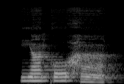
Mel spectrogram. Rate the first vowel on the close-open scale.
open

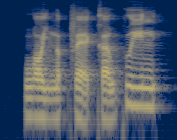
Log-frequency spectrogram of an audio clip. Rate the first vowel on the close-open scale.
mid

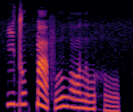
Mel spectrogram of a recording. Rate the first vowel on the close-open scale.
close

